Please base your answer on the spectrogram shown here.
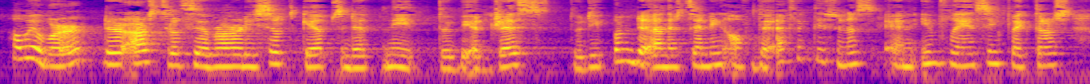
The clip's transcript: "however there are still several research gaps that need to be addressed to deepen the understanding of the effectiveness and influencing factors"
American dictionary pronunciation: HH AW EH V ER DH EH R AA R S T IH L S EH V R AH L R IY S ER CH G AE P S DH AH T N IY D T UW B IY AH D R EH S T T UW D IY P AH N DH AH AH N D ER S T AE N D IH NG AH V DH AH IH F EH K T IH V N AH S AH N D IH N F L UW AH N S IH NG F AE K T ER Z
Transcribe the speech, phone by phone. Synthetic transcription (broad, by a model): HH AW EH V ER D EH R AA R S T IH L S EH V R AH L R IY S ER CH G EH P S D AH T N IY D T UW B IY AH D R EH S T T UW D IY P AH N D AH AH N D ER S T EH N D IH NG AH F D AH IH F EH K T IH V N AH S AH N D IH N F L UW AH N S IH NG F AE K T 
